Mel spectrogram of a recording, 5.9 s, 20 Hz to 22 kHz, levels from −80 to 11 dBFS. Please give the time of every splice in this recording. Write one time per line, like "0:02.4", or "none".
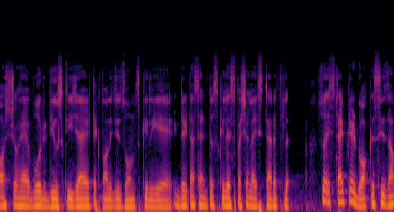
none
